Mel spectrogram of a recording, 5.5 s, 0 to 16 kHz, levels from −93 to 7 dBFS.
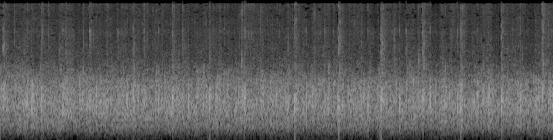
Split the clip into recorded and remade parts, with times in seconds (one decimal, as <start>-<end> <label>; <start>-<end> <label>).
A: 0.0-5.5 recorded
